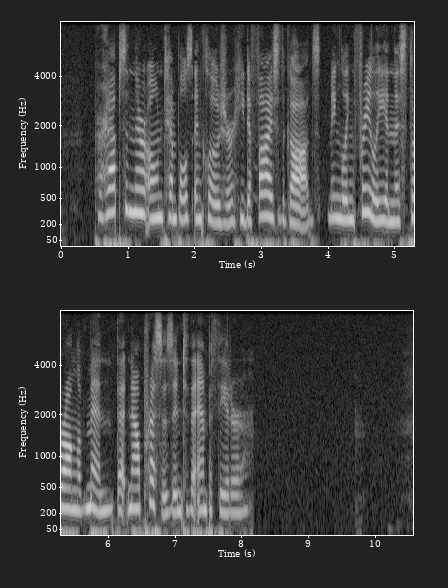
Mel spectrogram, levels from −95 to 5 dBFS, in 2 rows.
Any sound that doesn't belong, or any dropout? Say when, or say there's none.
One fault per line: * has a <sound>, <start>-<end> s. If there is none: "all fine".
all fine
